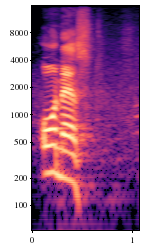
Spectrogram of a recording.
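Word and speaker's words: honest: शाबाश अब ये है ऑनेस्ट इसमें एच क्या है साइलेंट है ये ऑनेस्ट है अब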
